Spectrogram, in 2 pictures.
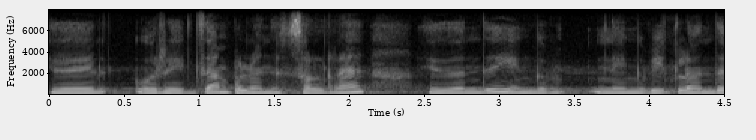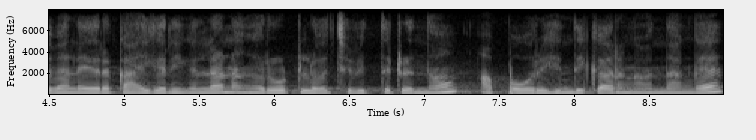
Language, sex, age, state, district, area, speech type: Tamil, female, 18-30, Tamil Nadu, Viluppuram, urban, spontaneous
